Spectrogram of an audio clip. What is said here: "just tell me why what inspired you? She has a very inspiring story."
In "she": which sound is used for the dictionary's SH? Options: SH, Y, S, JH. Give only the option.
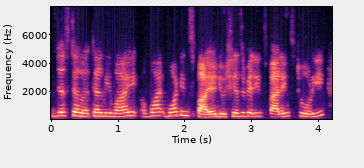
SH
